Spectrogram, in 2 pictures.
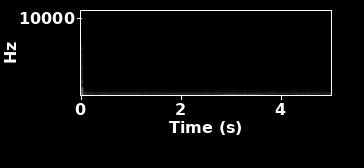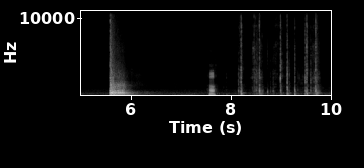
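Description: A single shot from a 6 BRA precision rifle with a muzzle brake, sudden and loud, about halfway through, its blast dying away over about half a second. A run of sharp clicks follows near the end.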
